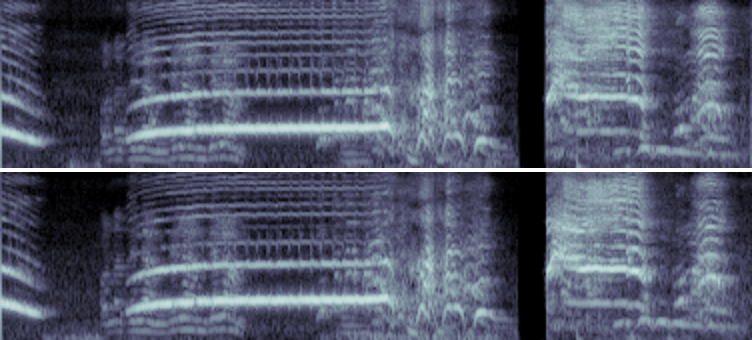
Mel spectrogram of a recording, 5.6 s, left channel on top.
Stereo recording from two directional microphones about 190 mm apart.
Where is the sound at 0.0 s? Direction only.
5° right (ahead or behind).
